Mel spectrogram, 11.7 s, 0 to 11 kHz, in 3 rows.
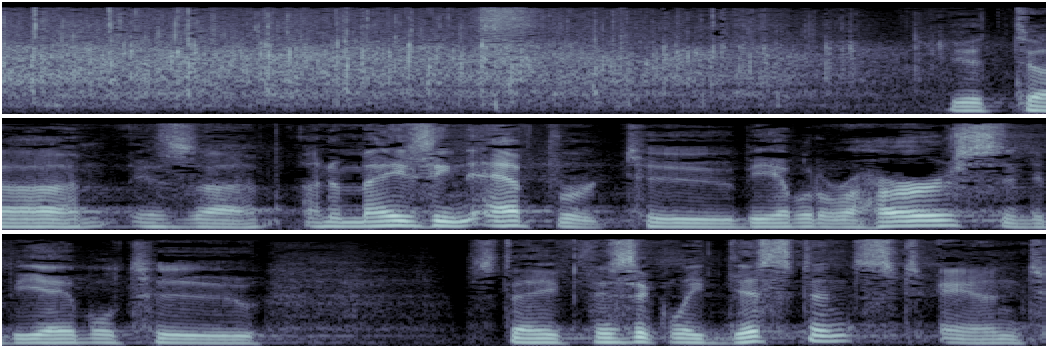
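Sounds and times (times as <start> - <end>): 
audience applauding choir and orchestra: 0.0 - 3.6
speech: 3.6 - 11.7.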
